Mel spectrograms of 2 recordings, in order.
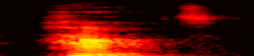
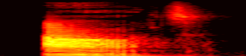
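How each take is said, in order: First: The word starts with an H sound. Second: The word starts without an H sound.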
